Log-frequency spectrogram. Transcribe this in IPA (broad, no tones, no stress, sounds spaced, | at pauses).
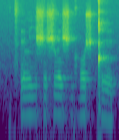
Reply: t͡sʼ ɪ l i ʃ ɘ ʃ l e ʃ ɡʱ o ʃ ǃ ɪ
